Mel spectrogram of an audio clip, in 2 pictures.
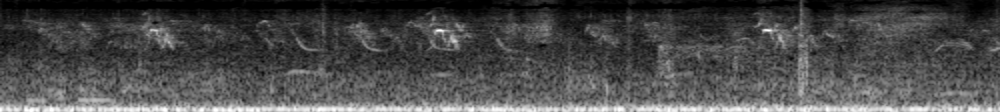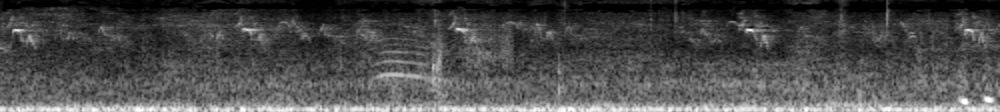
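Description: Small birds chirping, many short high chirps repeating through the whole stretch, over a steady low rumble.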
